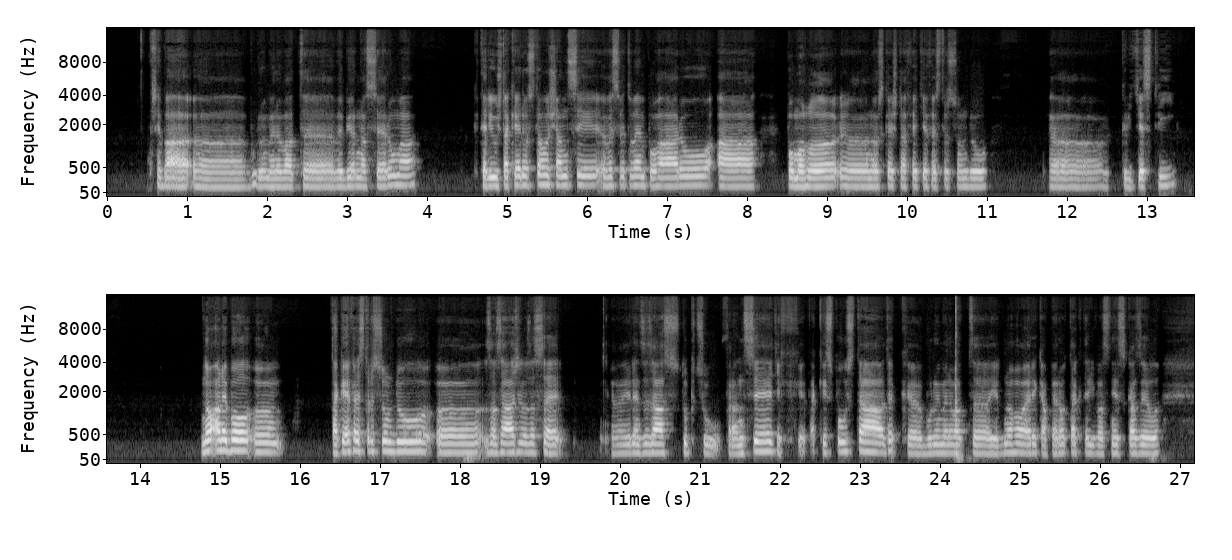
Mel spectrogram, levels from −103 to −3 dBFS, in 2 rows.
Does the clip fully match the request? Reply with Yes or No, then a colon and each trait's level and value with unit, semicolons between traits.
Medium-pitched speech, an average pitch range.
No: medium, 150 Hz; narrow, 2.3 semitones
